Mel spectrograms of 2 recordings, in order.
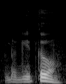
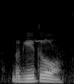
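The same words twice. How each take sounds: No difference in how they are said.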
